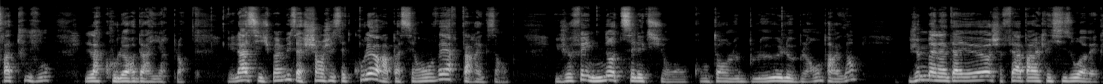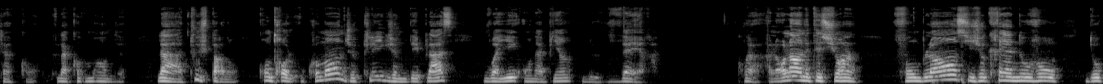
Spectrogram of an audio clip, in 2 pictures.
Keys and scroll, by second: 20.6 super+n.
